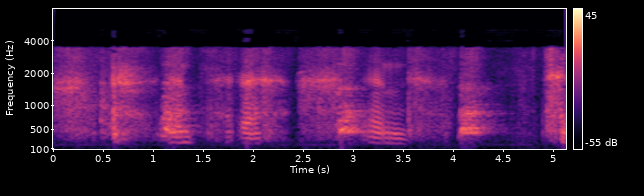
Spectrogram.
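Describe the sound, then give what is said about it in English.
A dog barks and yips excitedly in quick, repeated bursts, loud, with whiny, whimpering tones between the barks for several seconds, welcoming a woman coming home. “I hear your puppy in the back. My wife is now just coming home, and so she's getting welcomed by our dog.”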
